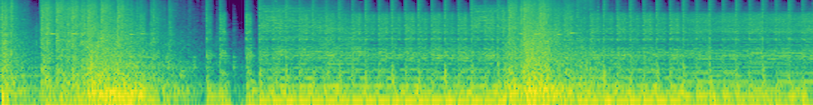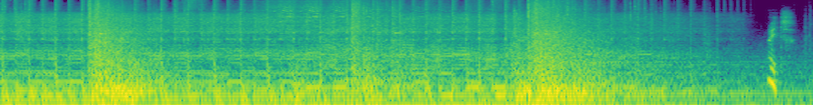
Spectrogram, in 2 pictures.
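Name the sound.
turret gunfire in the video game Mothergunship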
